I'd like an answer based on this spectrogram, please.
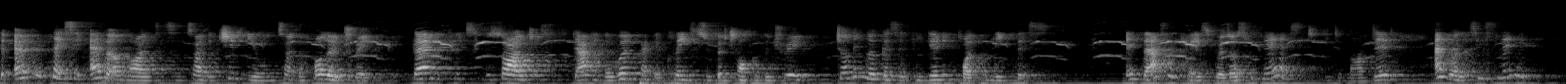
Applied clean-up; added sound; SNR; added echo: none; Bird; 12 dB; reverberation time 1.1 s.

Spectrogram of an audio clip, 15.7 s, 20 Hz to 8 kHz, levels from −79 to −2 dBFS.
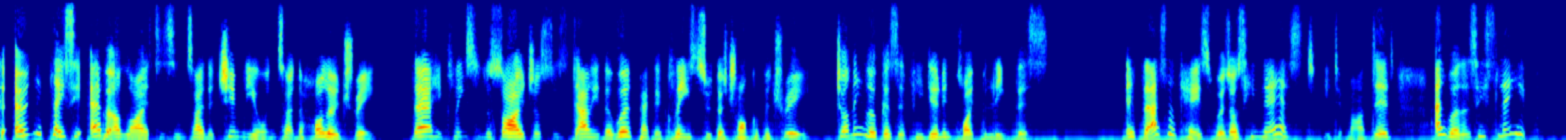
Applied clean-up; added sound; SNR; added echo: none; none; none; none.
